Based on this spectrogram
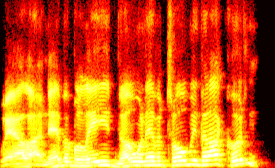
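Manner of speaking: homespun hillbilly voice. Retelling a man's answer in an interview, in Raymond's hillbilly accent. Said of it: "He just said in his hillbilly accent".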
